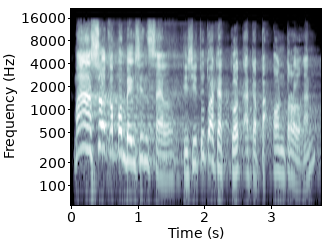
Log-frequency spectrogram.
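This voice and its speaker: Animated high-voiced preacher with a Surabaya Javanese accent. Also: male voice, moderate pace. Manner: animated, addresses the congregation directly, slips into local dialect. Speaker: pastor. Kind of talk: sermon. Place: church sanctuary. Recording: echoey church hall with long reverb.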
